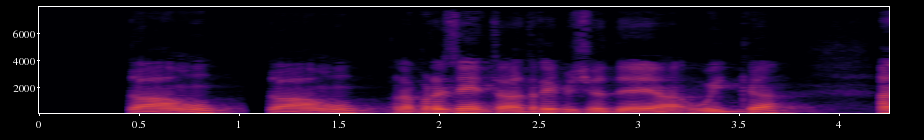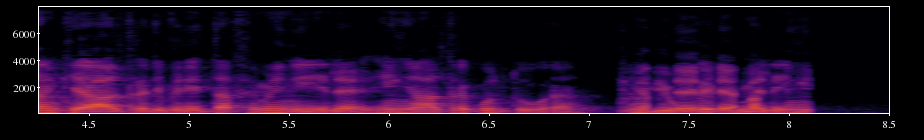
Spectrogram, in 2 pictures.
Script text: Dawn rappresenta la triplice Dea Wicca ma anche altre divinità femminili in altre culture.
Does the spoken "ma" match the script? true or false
false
